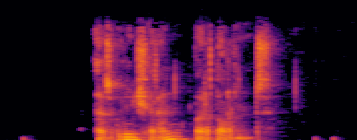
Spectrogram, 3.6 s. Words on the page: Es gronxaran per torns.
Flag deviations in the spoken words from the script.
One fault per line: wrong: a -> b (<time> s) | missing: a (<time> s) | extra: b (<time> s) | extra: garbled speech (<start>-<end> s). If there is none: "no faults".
no faults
